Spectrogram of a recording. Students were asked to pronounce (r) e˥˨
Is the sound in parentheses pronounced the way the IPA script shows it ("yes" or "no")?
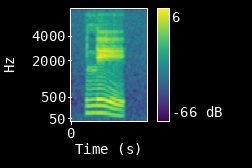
no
